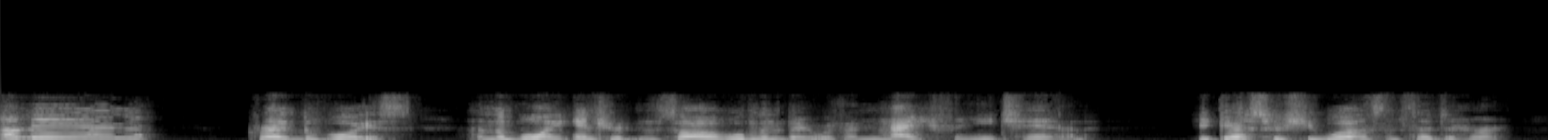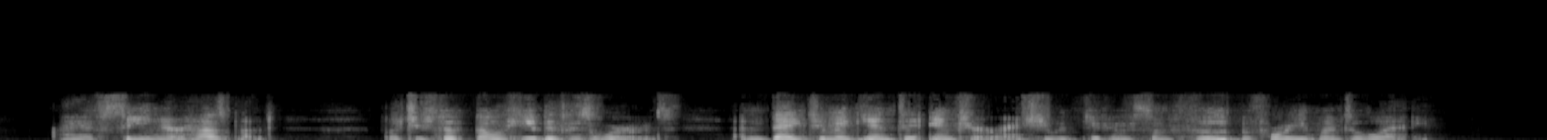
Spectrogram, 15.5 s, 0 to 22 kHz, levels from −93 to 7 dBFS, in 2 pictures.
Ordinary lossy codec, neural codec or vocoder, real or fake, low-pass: AAC, 32 kbps; codec, 44.1 kHz, 2.6 kbps, SNAC; fake; 7.2 kHz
